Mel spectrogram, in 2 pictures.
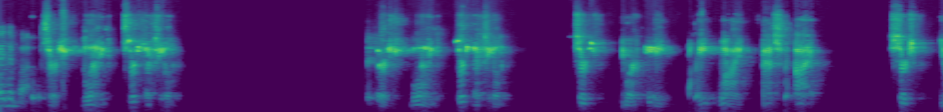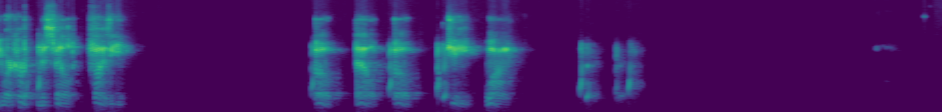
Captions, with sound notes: [Synthesized speech] reading the elements on screen...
